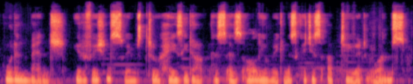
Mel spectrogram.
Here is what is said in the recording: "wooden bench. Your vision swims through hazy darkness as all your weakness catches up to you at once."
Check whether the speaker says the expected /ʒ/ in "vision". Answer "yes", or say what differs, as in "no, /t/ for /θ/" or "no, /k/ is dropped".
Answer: no, /ʃ/ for /ʒ/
